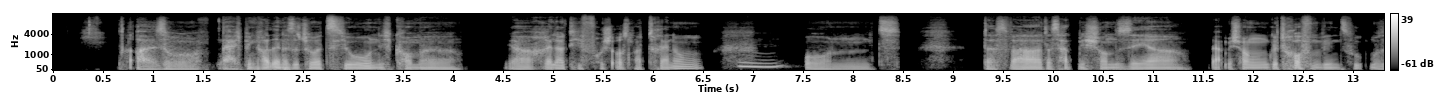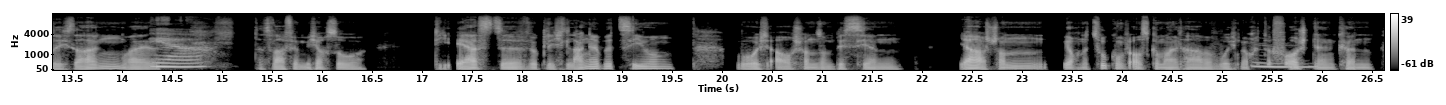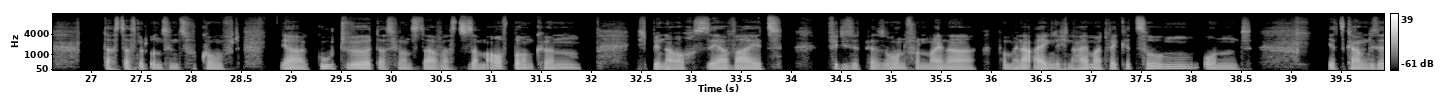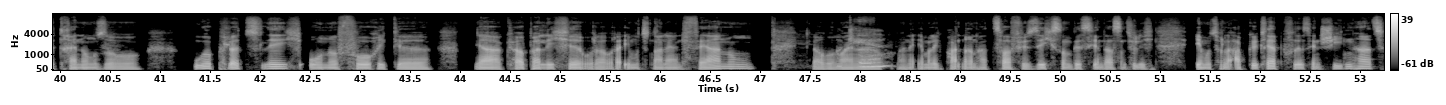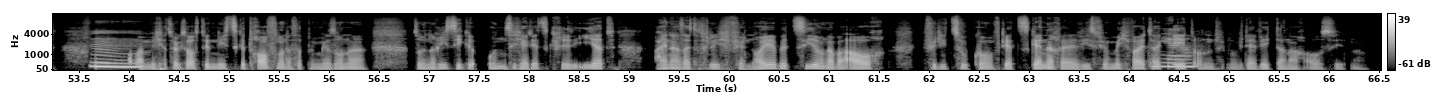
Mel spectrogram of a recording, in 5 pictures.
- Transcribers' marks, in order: laughing while speaking: "getroffen"
- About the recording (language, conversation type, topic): German, advice, Wie gehst du mit der Unsicherheit nach einer Trennung um?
